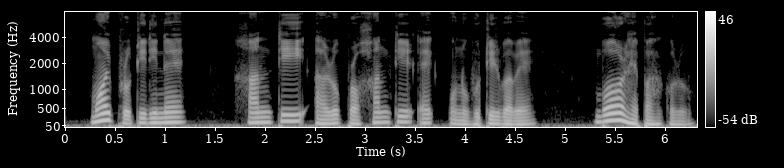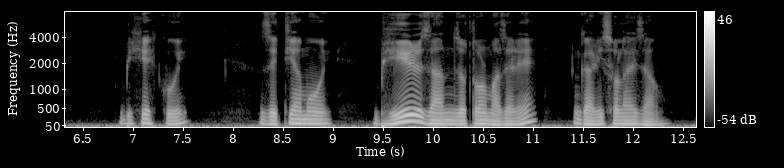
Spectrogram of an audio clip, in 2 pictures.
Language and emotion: Assamese, sad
